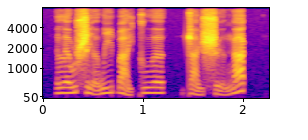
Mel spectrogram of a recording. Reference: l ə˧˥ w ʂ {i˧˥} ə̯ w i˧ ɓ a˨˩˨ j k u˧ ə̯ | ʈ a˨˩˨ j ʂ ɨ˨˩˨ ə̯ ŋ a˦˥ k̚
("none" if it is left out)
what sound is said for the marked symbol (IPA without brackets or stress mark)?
i˨˩˨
